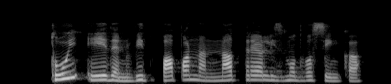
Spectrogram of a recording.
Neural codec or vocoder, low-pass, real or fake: none; 7.2 kHz; real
